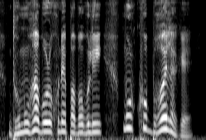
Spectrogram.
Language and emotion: Assamese, fearful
